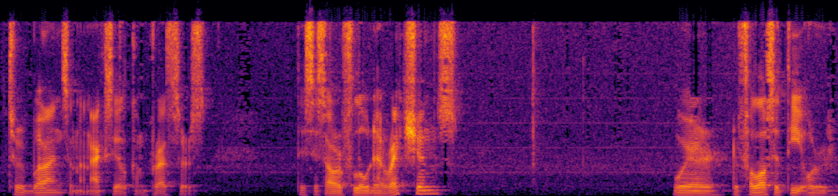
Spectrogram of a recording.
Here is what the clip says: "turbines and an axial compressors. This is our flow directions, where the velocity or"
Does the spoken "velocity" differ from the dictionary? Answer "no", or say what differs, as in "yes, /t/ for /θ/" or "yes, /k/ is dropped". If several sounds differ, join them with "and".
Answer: yes, /f/ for /v/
